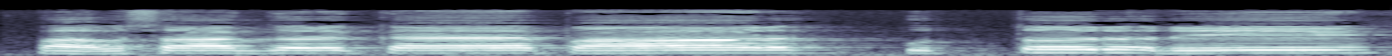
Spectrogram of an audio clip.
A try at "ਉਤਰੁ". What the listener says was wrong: ਇਹ ਉੱਤਰ ਉਚਾਰਨ ਕਰਨਾ, ਉਤਾਰ ਨਹੀਂ ਕਹਿਣਾ ਹੈ।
